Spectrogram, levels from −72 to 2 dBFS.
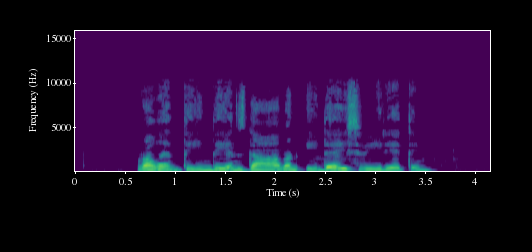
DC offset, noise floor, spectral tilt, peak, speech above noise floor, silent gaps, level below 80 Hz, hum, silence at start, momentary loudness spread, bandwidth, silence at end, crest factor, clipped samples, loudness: under 0.1%; -70 dBFS; -6.5 dB/octave; -4 dBFS; 49 dB; none; -72 dBFS; none; 0.65 s; 8 LU; 10.5 kHz; 0.6 s; 20 dB; under 0.1%; -22 LUFS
